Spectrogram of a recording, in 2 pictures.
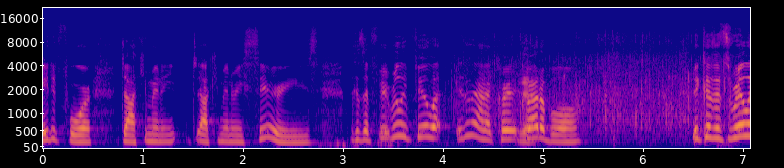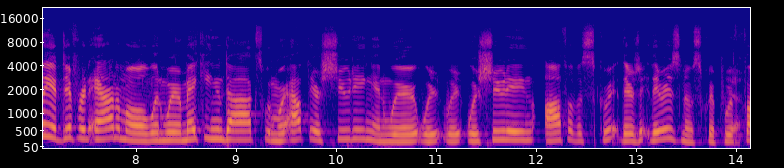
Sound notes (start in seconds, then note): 4.0 applause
